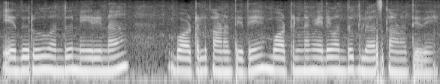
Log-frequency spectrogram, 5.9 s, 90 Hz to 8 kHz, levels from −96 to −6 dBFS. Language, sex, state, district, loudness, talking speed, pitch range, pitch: Kannada, female, Karnataka, Bidar, -16 LUFS, 100 wpm, 175-190 Hz, 180 Hz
